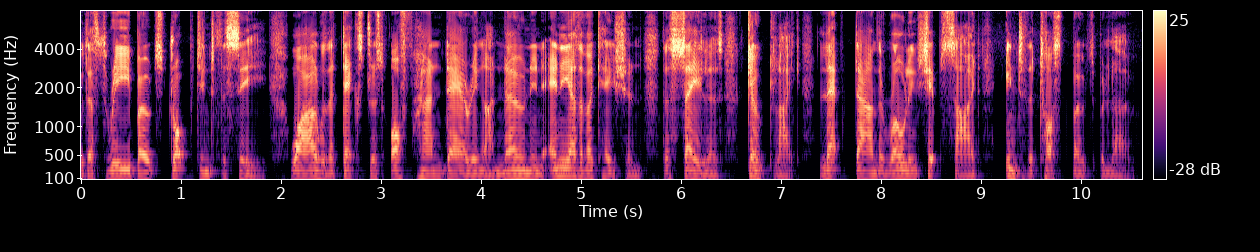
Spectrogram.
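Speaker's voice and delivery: plain reading voice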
